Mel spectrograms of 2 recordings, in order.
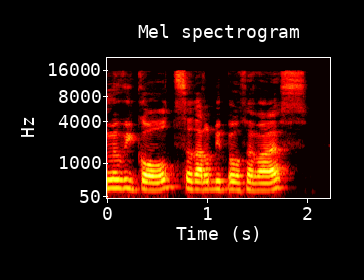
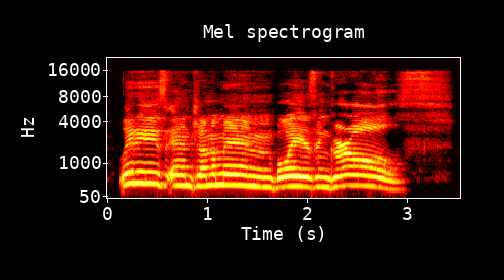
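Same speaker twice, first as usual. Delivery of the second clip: ringmaster; 4 semitones higher, slower than usual. Pretend. Ringmaster-style opening announcement.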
